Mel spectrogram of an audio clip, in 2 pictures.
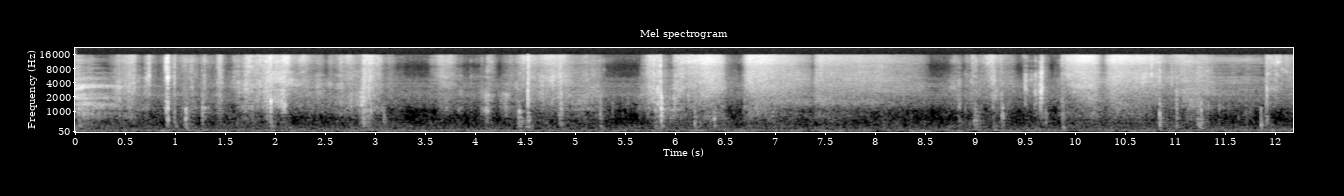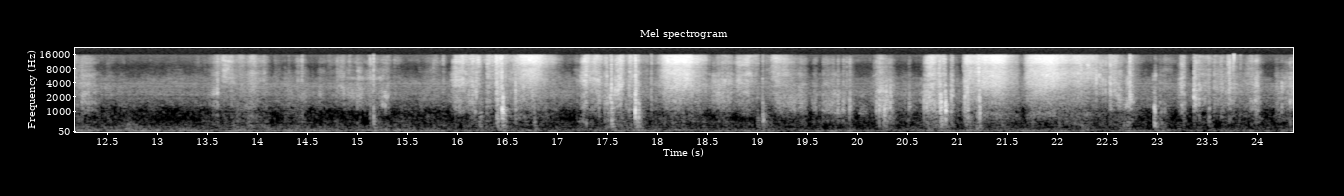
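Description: Quiet, intermittent rustling and crinkling of paper journal pages and a glossy sticker sheet being handled, with scattered small taps and rubs. Near the end a sticker is peeled from its sheet.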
